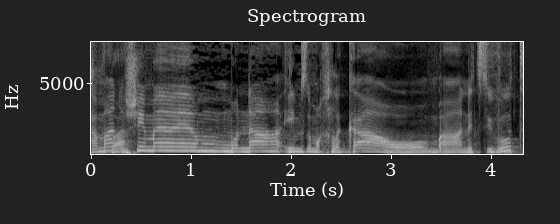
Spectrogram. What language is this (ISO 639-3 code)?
heb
